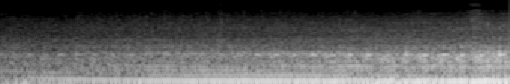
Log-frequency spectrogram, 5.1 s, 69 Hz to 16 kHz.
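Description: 2013 Chevrolet Camaro's 6.2 L LS3 V8 idling steadily, a deep exhaust rumble growing louder as the microphone nears the rear exhaust outlet.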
